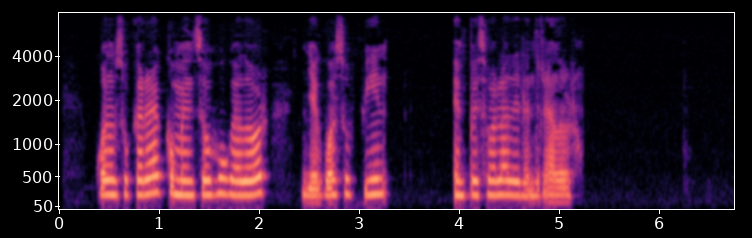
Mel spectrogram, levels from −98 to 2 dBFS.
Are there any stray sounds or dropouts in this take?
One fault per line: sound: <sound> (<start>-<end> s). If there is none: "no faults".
no faults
